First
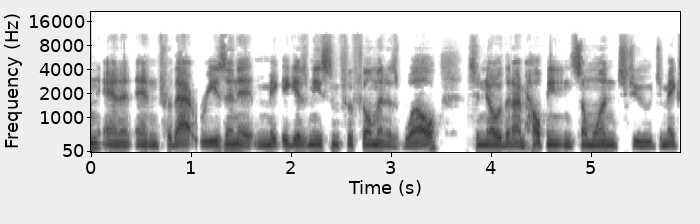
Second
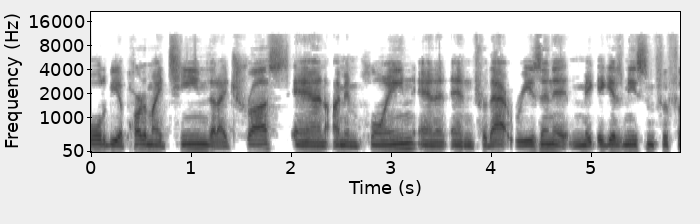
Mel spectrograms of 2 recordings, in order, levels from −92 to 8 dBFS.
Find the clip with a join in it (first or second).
first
